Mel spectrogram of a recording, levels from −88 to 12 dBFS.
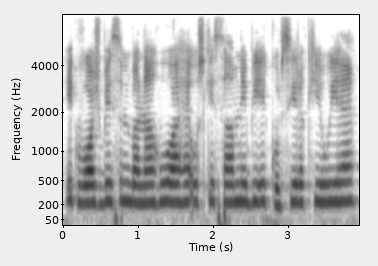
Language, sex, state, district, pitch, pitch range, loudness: Hindi, female, Uttar Pradesh, Lalitpur, 225 Hz, 220-230 Hz, -18 LUFS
